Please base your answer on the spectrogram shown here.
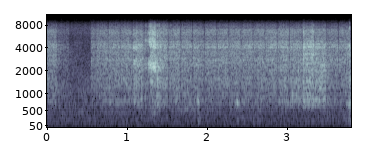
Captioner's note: radio "im here"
